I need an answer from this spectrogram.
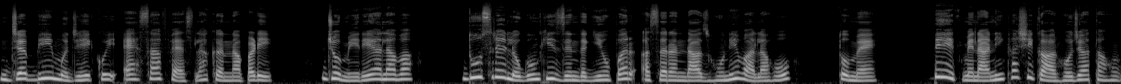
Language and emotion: Urdu, fearful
